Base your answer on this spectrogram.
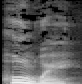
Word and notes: hallway: British English

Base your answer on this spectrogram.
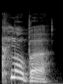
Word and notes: clobber: British English

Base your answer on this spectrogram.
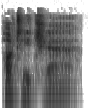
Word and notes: potty chair: British English

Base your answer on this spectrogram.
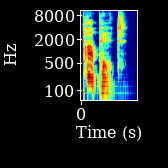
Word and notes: puppet: British English

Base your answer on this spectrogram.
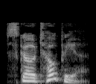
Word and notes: scotopia: British English

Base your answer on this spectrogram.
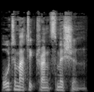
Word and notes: automatic transmission: British English

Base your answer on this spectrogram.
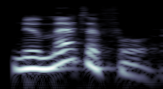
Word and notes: pneumatophore: British English

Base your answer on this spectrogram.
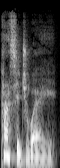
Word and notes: passageway: British English

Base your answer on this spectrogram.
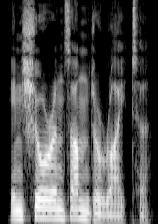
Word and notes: insurance underwriter: British English

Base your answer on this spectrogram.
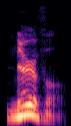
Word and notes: nerval: British English

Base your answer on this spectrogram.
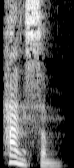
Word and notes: handsome: British English

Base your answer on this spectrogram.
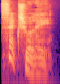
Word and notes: sexually: British English

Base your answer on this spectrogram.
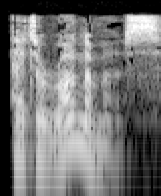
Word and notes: heteronymous: British English

